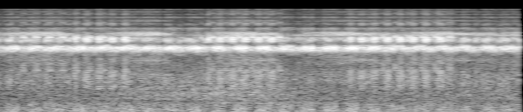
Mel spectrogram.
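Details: Numerous insects in a Japanese garden in autumn, towards dawn, sing a steady piercing high hum, with rapid pulsed chirps repeating about four times a second beneath it.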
